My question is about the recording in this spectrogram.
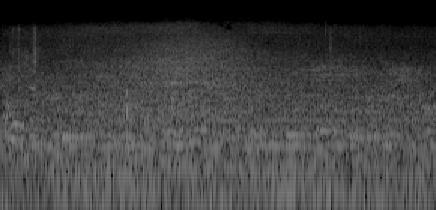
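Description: Street ambience: a vehicle passes, its noise swelling to a peak about halfway through and then fading, over faint background music with sustained notes.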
